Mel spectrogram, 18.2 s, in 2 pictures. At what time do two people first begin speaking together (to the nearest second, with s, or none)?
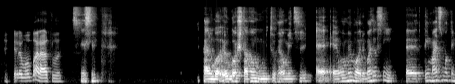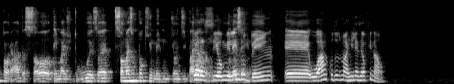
13 s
